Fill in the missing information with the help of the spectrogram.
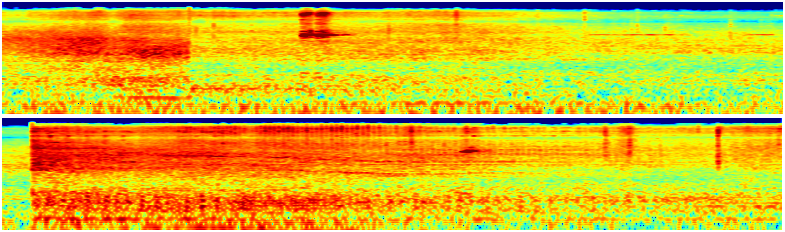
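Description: Road traffic on a highway: vehicle engines and tyre noise passing steadily, suddenly louder about halfway through.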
